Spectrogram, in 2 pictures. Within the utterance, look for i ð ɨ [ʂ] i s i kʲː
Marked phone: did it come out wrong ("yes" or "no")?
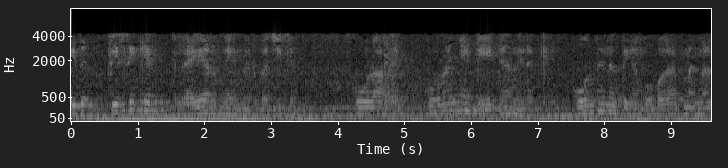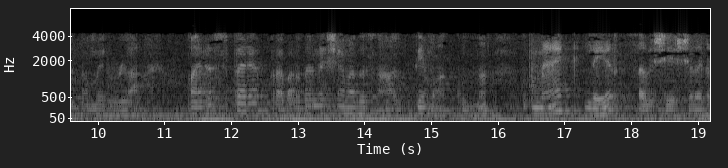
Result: yes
